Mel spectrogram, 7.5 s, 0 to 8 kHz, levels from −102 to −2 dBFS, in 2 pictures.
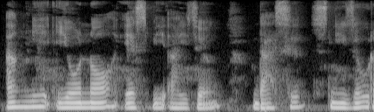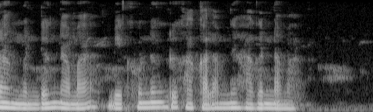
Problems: none marked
